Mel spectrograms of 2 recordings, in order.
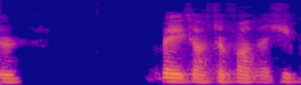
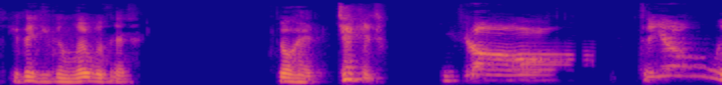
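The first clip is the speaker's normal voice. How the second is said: hammed-up defiant yell rising higher; over the top acting; 6 semitones higher than usual. Reviewer imitates Bruce's overacted taunt at the villain, hammed-up. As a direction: taunt him to take it all, overacted. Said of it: "over the top acting".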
